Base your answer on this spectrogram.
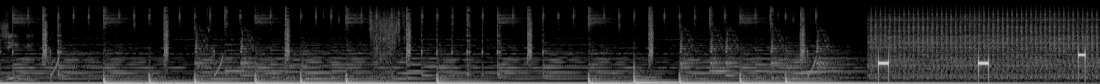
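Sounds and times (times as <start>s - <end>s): countdown beeps: 8.8s - 9.0s, 9.8s - 10.0s.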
